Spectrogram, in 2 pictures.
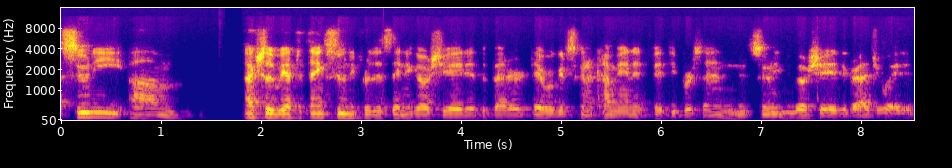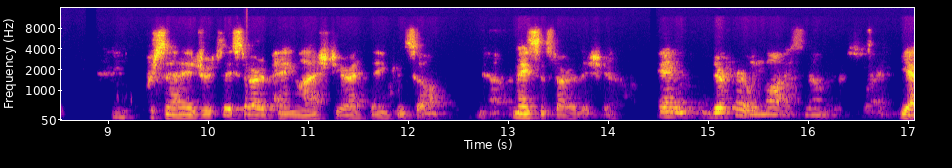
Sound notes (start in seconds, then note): none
